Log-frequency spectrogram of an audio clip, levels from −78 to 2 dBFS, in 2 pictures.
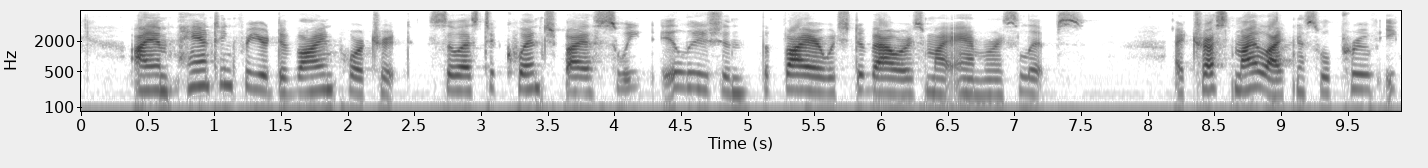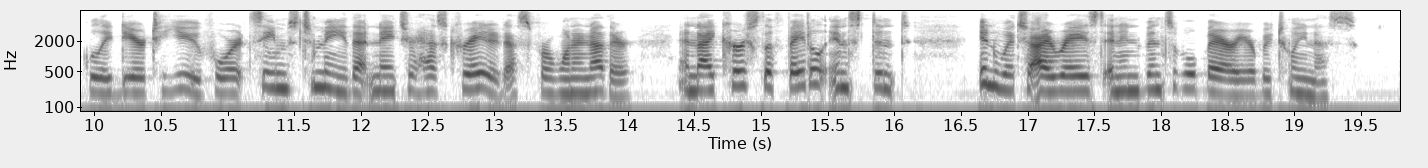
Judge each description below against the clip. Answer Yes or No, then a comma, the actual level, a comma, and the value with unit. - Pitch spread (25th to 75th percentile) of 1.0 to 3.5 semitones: Yes, average, 3.2 semitones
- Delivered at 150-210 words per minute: Yes, average, 180 wpm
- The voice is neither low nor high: No, high, 205 Hz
